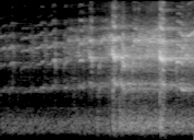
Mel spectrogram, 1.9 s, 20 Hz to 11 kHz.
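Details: Peregrine falcons at a university research nest camera in Orange, New South Wales, Australia, 27 November 2022: a strained, high-pitched wailing call that swells in loudness over two seconds, ending in sharper harsh bursts.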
